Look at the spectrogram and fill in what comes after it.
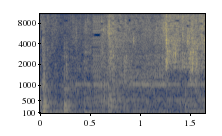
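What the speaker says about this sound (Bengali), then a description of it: "পটলগুলো এবারে ধুয়ে নিচ্ছি" Running tap water pours steadily over pointed gourds (potol) being washed, splashing and gurgling close by with small shifts as the vegetables are handled.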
